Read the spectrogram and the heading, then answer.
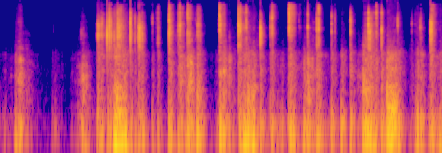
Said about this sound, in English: Ah! I dropped a dice already, so that's one.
